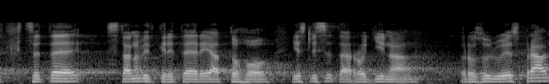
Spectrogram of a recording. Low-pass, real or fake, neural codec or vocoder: 7.2 kHz; real; none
